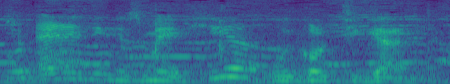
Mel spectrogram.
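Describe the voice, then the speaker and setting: Greek-accented chef with lively pitch. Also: male voice, very fast, loud music behind the voice, over a noisy crowd. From Greece. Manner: explains patiently in short broken phrases. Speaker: chef and restaurant owner. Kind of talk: casual cooking demonstration. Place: restaurant kitchen, indoors. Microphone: handheld camera close by.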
